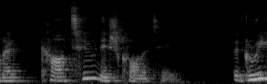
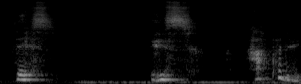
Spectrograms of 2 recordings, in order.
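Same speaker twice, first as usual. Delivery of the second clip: trembling, unsteady, hushed voice; 4 semitones higher, 9 dB quieter than usual. A first-person narrator, hauling Jen up from the carpet, speaks in a shaky voice. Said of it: "My voice is shaky".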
